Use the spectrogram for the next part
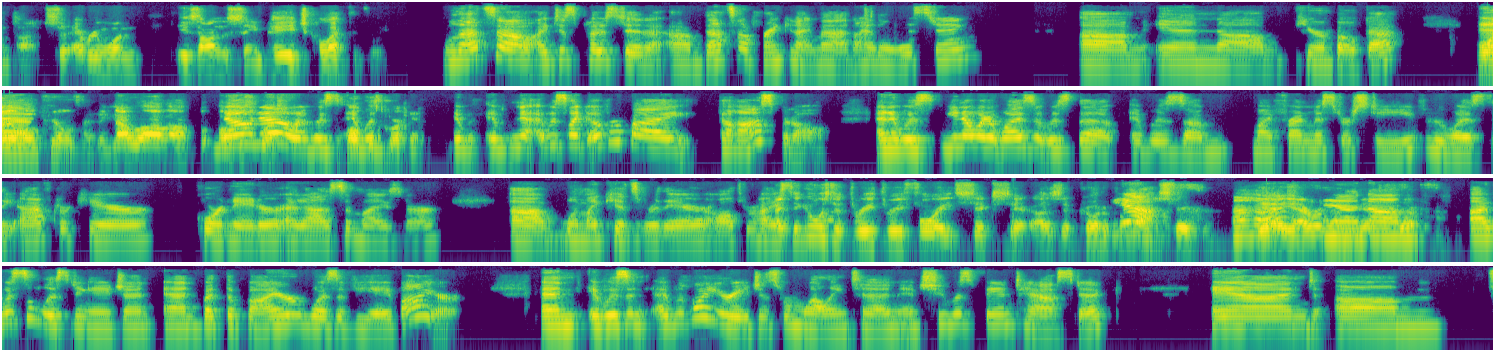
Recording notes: in this weeks Zoom call!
